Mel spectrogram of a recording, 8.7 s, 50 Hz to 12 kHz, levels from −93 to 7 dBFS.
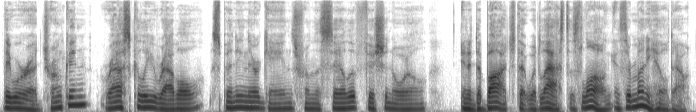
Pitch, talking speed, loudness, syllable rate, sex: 125 Hz, 200 wpm, -18 LUFS, 4.6 syllables/s, male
